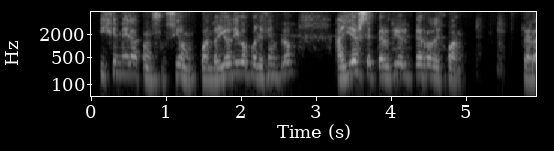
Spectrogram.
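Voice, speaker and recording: A man giving a classroom lecture in a slightly high voice. He talks through his points patiently, often pausing to check that the class is following, and he restarts words as he goes. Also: darkish tone, breathy edge. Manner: explains with frequent "¿no?" and "¿ya?" checks, restarts. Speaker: teacher.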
